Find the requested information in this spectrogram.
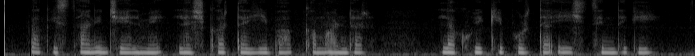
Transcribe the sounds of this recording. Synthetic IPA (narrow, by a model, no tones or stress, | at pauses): paːkɪst̪aːnid͡ʒeːlmẽlɐʃkəɾt̪ɐjəbakɐmaːɳɖəɾ | lɐkʰuikipʊɾt̪aʔiːʃz̥ɪ̃nd̪əɡiː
